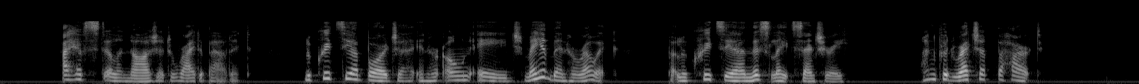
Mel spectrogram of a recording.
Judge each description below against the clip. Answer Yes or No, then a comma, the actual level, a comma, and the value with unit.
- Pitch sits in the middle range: Yes, medium, 170 Hz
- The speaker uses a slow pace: No, average, 165 wpm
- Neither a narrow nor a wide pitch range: No, wide, 5.7 semitones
